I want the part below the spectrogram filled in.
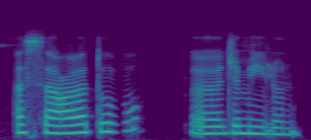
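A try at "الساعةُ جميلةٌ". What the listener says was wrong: Clear करें, आखिरी sound clear किया करें बिल्कुल।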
